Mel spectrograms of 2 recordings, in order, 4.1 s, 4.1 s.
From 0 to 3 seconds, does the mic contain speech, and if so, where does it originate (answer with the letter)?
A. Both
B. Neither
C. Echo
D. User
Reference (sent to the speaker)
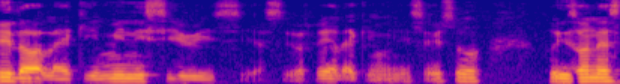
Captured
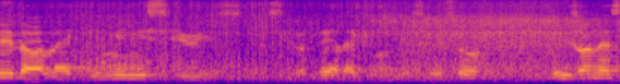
C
